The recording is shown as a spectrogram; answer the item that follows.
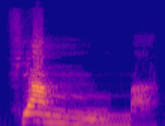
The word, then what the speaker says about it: fiamma: Fiamma. So notice that the I in this case is a sglide semivowel, right? Fiamma. You'll see that written in IPA as a J, right?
